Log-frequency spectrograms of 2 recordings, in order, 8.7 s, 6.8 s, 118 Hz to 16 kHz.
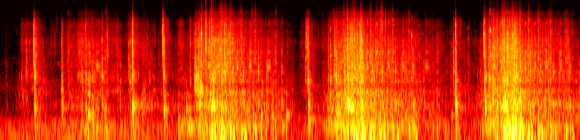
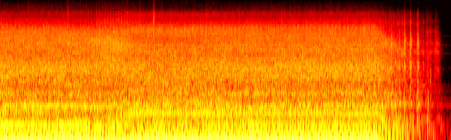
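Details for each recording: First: Husqvarna AWD mower, Briggs & Stratton 625EX, pulled from landfill, first start on a splash of gas, auto choke, after 5-6 pulls: pull-start snaps then surging bursts about two seconds apart before evening out; rough first start, owner suspects carb issue or bowl filling. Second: Husqvarna AWD mower, Briggs & Stratton 625EX, pulled from landfill, running on a splash of gas before tune-up: smooth, even steady speed, no misses or knocks, then clean shutdown; normal running.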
